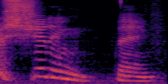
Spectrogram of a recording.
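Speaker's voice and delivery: ordinary talk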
